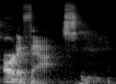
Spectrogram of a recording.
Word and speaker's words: RTFKT: And so Nike, I think it was December, they acquired a company that's spelled RTFKT, but is pronounced Artifacts.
